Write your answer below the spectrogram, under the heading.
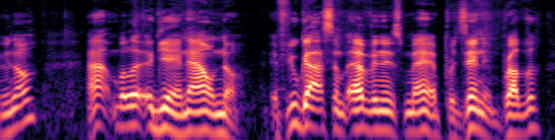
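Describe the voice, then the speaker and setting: A man with a deep voice hosting a casual, rambling vlog, speaking in slangy, conversational style and addressing listeners as brother and man. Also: quick pace. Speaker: host of a live vlog. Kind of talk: casual rambling talk, answering viewer comments.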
